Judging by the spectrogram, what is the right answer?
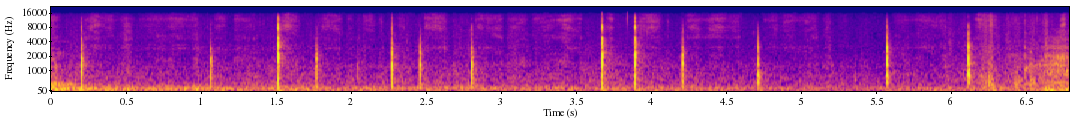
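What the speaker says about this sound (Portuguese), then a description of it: "Vou escrever isso aqui." Chalk or marker tapping and scratching on a board during an arithmetic lesson, a series of short, sharp clicks at irregular intervals over faint writing strokes and quiet room noise.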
